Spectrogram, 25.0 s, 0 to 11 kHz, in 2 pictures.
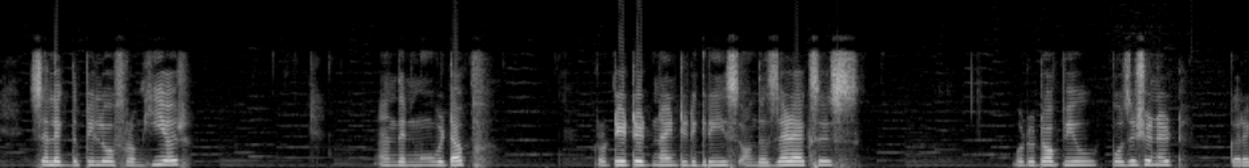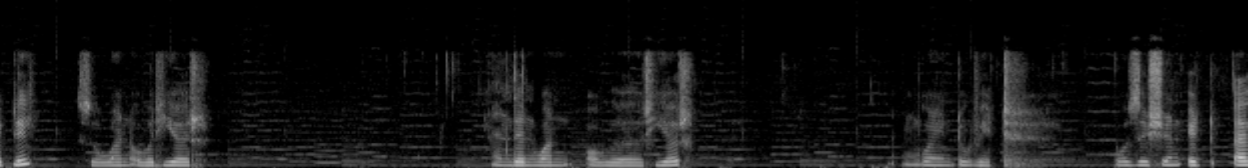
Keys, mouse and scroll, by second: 1.8 click, 2.5 click, 3.3 KP_1, 4.1 g, 6.2 r, 8.8 KP_7, 9.5-10.0 scroll down 4, 10.0-10.6 scroll up 3, 10.6 s, 11.6 g, 12.7 s, 13.4 g, 16.9 shift+d, 19.5 s, 21.4 ctrl+z, 21.5 ctrl+z, 22.4 g, 23.1 s, 24.6 g.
